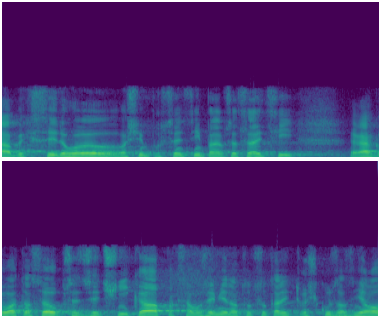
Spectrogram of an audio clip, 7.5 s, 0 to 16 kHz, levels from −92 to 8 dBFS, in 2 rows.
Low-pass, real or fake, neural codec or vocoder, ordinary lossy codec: 7.2 kHz; real; none; AAC, 64 kbps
